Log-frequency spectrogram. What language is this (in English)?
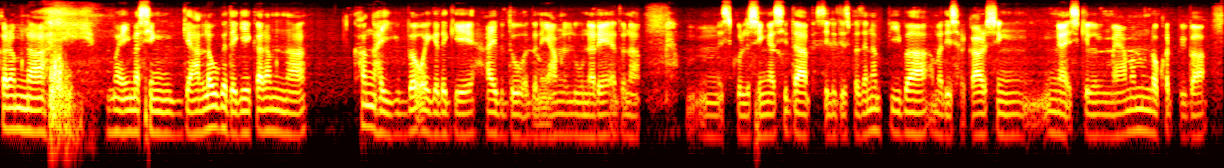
Manipuri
